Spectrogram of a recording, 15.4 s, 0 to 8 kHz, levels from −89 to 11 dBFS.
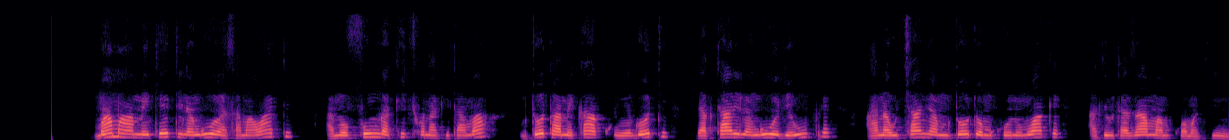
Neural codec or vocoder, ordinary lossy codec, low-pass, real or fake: none; AAC, 32 kbps; 7.2 kHz; real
